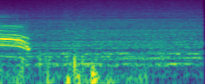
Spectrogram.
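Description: A high-pitched scream that breaks off just after the start, then a steady rushing wind sound effect for a whirlwind of flying debris.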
